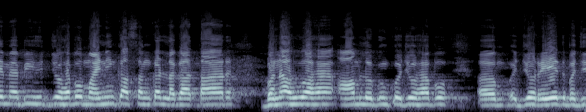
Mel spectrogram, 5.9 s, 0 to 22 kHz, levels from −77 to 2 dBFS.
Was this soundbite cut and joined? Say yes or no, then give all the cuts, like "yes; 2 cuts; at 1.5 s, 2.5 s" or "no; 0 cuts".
no; 0 cuts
